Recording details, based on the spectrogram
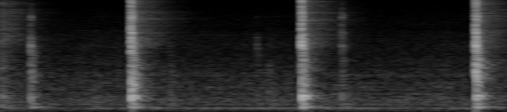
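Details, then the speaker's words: Crew-cab Charger door closing: three crisp, light metallic clicks with no rattle, the latch cleanly hitting the striker, a normal sound. "Just the sound of the latch going. That's all you want to hear. That that latching system hitting the striker."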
